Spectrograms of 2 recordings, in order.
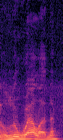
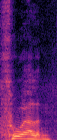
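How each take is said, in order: First: It starts with a plain voiced L sound. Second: It starts with a breathy hissed L sound. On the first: "we to say the name of being Llewellyn" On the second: "in the Welsh, the L's sound like an S that you blow the air through"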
